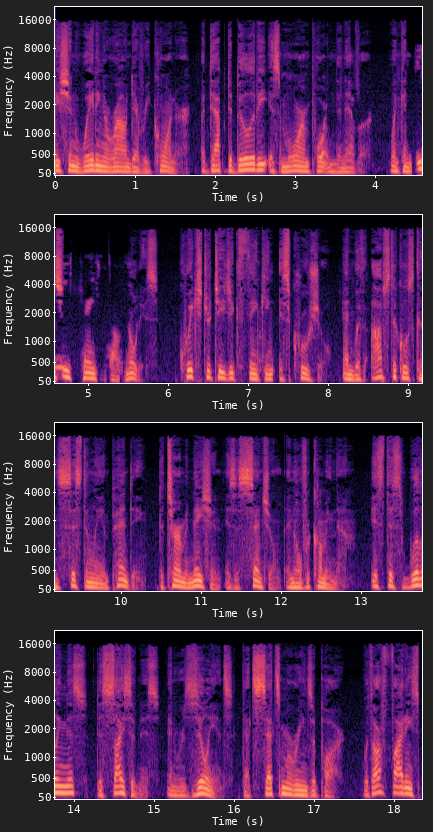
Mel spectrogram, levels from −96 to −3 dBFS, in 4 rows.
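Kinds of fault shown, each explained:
speech suppressed in double talk: From 4.46 to 5.5 s the speech drops sharply, by roughly 25 dB, likely an echo canceller turning down both sides during overlap.
other side's voice leaking through: A brief scrap of a second voice, about 10 dB under the speech, from 4.61 to 4.66 s, likely loudspeaker echo left unremoved.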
